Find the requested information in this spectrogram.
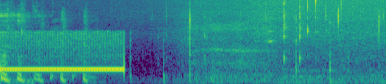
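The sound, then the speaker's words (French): A call goes out to a cell phone: one steady ringing tone lasts a little over a second and then cuts off sharply, followed by near quiet with faint clicks and rustles. “Donc, on va l'appeler sur son téléphone cellulaire.”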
